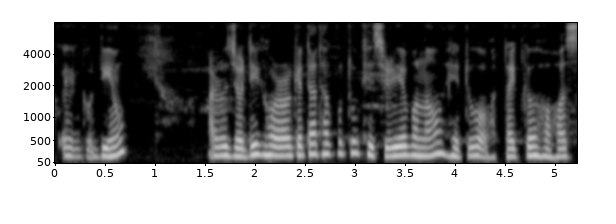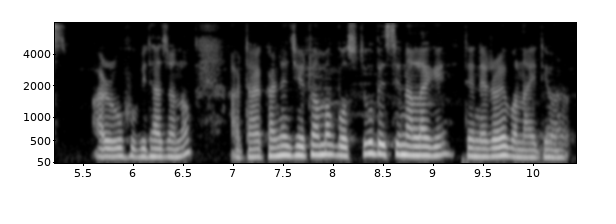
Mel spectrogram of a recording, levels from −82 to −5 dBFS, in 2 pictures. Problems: constant background noise, background conversations at intervals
